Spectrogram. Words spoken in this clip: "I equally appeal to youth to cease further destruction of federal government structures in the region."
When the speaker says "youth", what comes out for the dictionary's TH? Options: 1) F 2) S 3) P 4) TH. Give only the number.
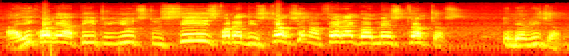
2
